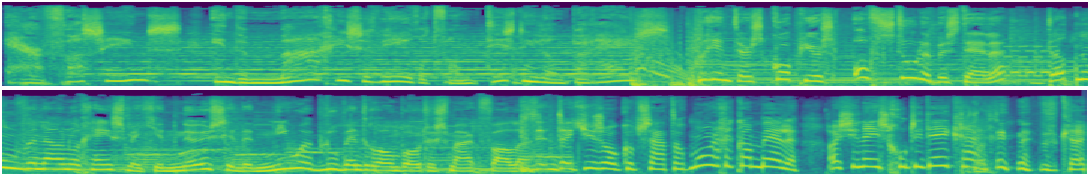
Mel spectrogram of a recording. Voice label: Dutch, f; telephony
